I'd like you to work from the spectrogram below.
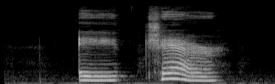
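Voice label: "A chair", English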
